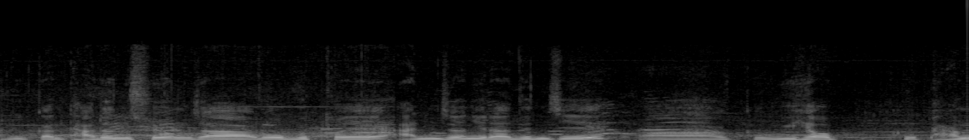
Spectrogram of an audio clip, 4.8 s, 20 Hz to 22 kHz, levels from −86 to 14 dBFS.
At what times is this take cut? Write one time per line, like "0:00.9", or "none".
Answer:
0:03.4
